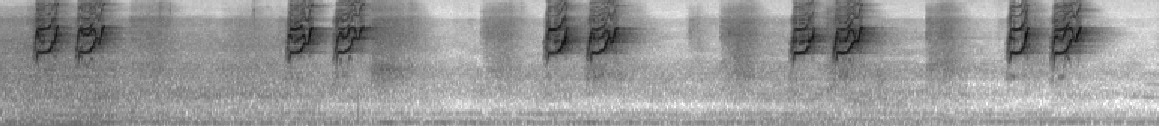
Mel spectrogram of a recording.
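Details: Hill blue flycatcher song: high, sharp whistled phrases, each a quick pair of notes, repeated about every one and a half seconds in a steady pattern, with a faint low background hum.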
